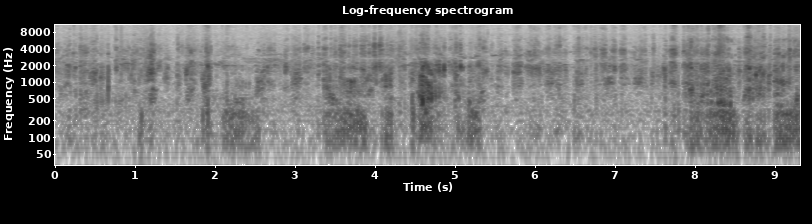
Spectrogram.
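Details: Dog among an American Bulldog, French Bulldog and Bull Terrier compared side by side, breathing in heavy, noisy pants and snorts that come in irregular clusters, with a sharper huff in the middle.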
